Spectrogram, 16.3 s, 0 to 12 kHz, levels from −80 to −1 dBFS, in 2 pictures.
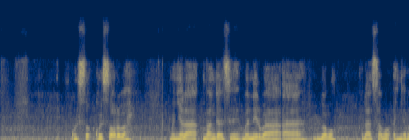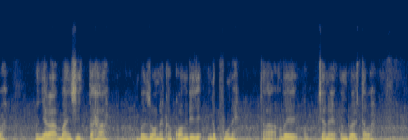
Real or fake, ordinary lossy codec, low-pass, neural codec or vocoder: fake; Opus, 16 kbps; 7.2 kHz; codec, 16 kHz, 4 kbps, FunCodec, trained on LibriTTS, 50 frames a second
